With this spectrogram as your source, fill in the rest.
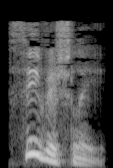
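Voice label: "thievishly", British English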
